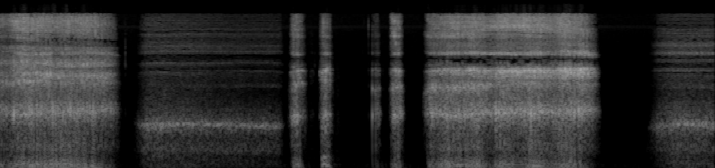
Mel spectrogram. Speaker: there's a reason why sleep is sometimes referred to as sawing logs it's the loud sound of snoring that people make while doing it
